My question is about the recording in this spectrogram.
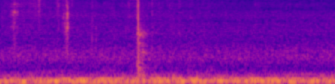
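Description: Sausages sizzling faintly over charcoal on an open kettle grill, with a few sharp clicks, the strongest about a second in, from metal grill tongs. A steady low rumble runs underneath.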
